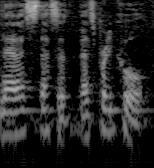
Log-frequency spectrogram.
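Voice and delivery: soft, subdued quoted reply; retold calm acceptance. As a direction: speak quietly, the anger gone. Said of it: "he calmed down".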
